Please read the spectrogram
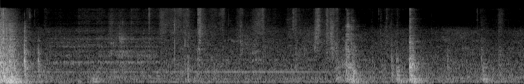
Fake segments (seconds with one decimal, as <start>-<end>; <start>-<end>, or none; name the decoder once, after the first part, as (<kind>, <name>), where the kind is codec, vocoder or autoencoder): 0.5-1.6 (codec, SNAC)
